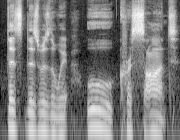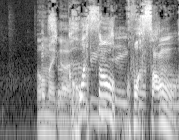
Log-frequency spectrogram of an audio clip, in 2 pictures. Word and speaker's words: croissant: The T at Croissant. the end of croissant is definitely silent, so do not say Oh. croissant.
